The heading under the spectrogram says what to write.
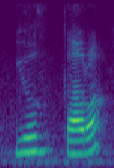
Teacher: ذال کے اوپر نرمی سے پڑھنا ہے، سیٹی کی آواز نہیں آنی چاہیے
